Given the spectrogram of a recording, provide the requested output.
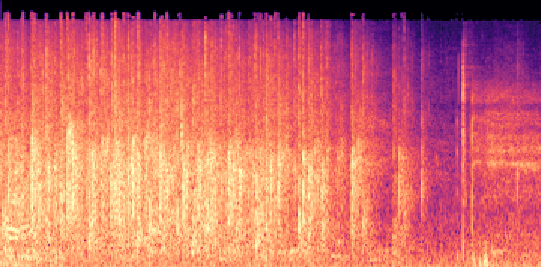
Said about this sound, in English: Thank you. Let's give her a clap.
